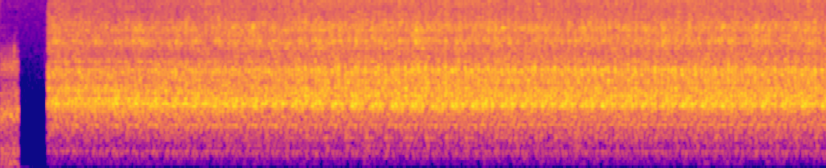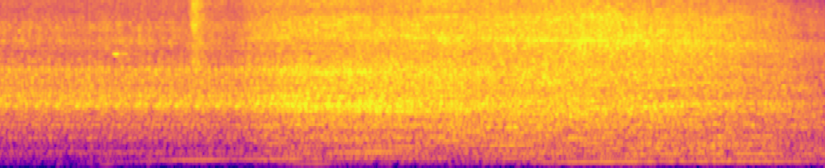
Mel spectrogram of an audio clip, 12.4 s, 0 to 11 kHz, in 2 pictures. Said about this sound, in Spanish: Nos adentramos en la Supersur y en 10 minutos de viaje solamente nos encontramos con dos camiones en nuestro trayecto. Como vemos, bueno, pues es un paseo tranquilo, es bastante notable que no tenemos los tráficos que estaban previstos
